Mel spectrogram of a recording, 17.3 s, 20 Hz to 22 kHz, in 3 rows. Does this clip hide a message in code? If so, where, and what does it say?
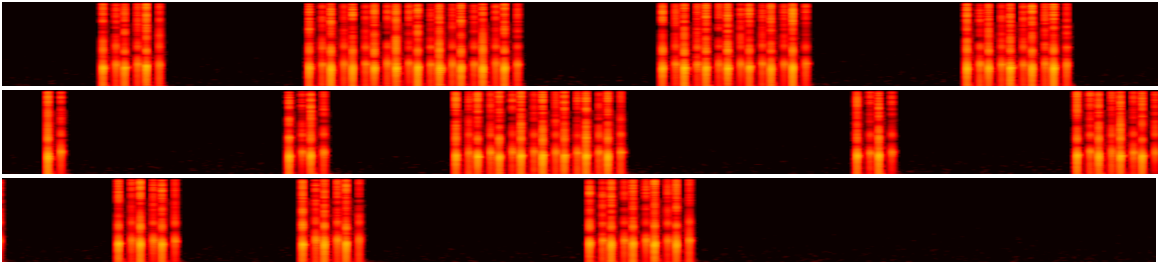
Yes: pulse dialling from 0.5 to 15.0 s, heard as clicks on a phone line, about 9 pulses a second. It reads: 3 0 7 5 1 2 8 2 4 3 3 5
